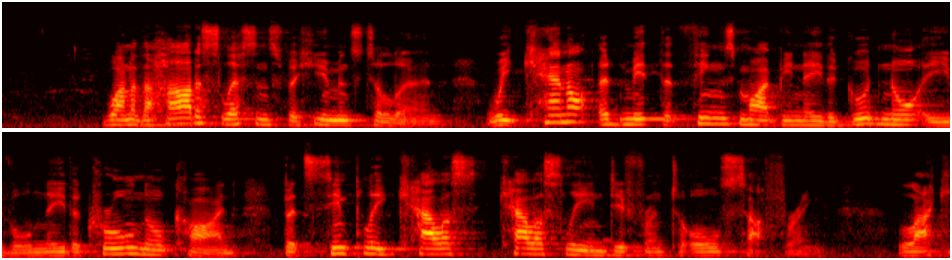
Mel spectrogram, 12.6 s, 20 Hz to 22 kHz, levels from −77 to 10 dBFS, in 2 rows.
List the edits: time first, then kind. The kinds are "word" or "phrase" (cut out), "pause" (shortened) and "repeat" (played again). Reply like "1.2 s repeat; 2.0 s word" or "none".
9.5 s pause

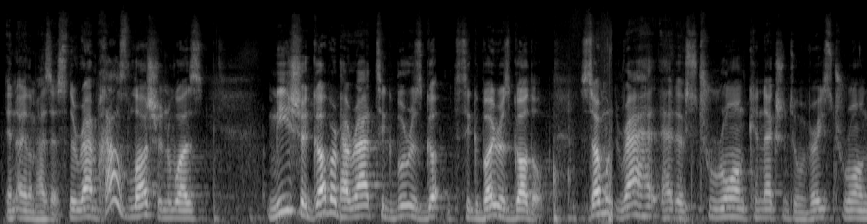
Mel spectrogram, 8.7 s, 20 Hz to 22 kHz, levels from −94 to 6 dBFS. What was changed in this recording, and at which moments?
3.4 s word; 6.1 s word; 6.8 s word

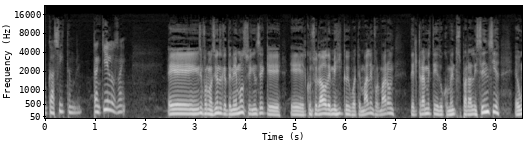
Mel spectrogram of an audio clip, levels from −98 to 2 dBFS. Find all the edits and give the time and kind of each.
3.1 s word; 4.8 s pause

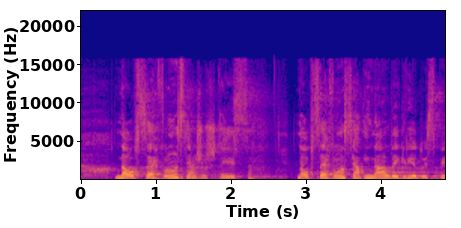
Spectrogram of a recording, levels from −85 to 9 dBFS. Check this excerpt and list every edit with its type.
2.7 s pause; 3.7 s word

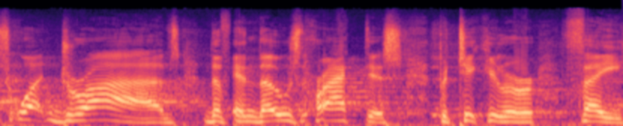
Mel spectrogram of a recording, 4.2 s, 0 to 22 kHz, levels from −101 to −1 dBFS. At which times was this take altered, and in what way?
1.5 s word; 2.0 s word; 2.9 s word

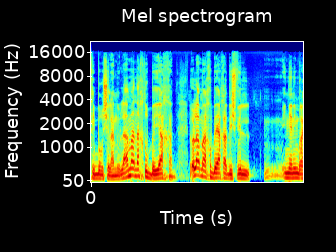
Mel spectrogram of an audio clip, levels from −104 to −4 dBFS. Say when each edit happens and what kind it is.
none

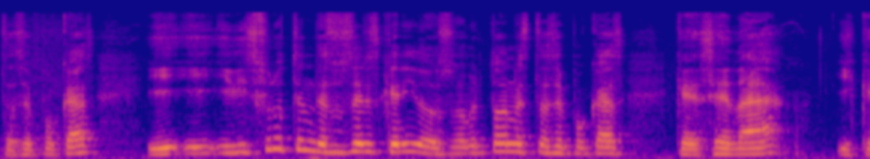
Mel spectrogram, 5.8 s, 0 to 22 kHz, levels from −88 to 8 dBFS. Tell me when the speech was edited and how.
none

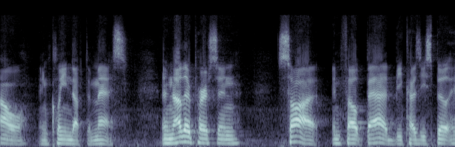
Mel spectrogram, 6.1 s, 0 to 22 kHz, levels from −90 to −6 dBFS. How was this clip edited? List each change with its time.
none

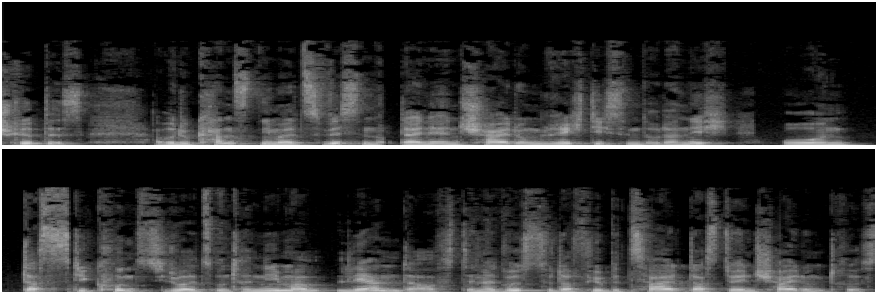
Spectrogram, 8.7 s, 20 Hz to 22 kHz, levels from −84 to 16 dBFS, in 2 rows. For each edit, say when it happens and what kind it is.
1.9 s word; 3.8 s pause; 4.7 s word; 6.9 s word

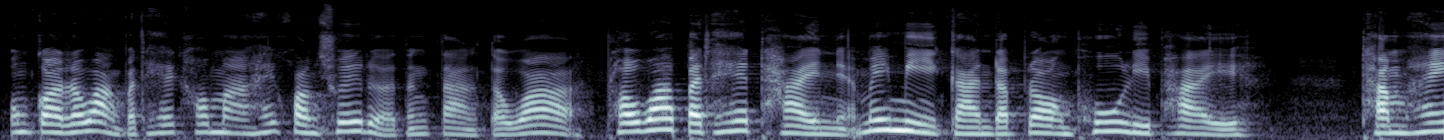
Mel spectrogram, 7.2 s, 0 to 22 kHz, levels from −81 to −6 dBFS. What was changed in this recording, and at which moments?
3.0 s pause

